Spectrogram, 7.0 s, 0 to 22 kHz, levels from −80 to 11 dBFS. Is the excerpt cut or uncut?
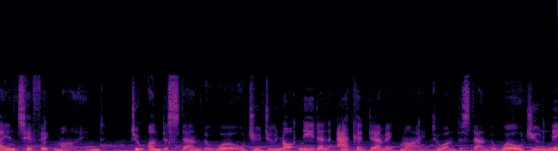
uncut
